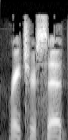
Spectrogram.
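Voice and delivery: plain reading voice

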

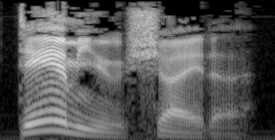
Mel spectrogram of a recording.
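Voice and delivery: loud, angry snarl; snarled curse. A narrator's reading. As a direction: spit the curse out forcefully. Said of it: "rubbed her face and snarled".

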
